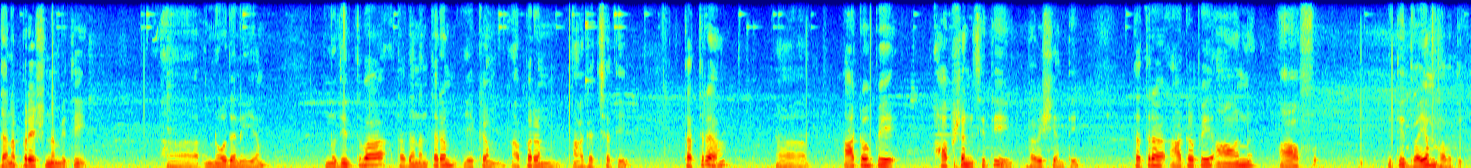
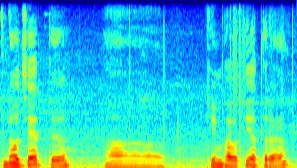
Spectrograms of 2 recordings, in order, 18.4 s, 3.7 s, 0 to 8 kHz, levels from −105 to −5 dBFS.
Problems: none marked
